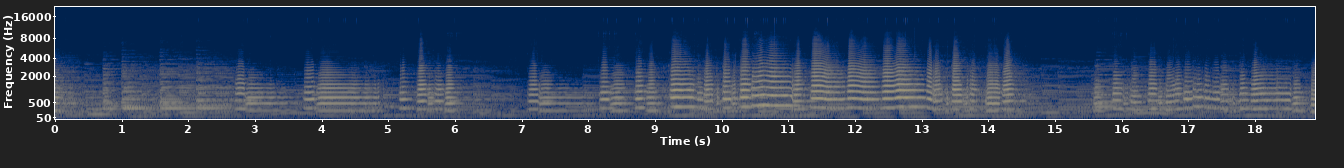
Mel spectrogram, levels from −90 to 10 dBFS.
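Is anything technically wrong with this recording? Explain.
No, nothing here stands out as a technical problem, so this one's fine to listen to as it is.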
